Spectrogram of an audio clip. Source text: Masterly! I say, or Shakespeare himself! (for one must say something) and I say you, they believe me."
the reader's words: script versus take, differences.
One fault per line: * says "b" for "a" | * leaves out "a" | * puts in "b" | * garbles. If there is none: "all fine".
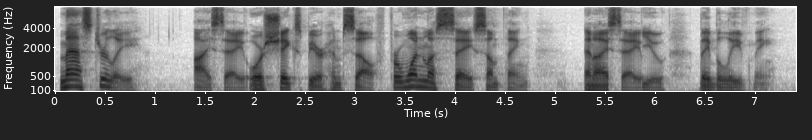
all fine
